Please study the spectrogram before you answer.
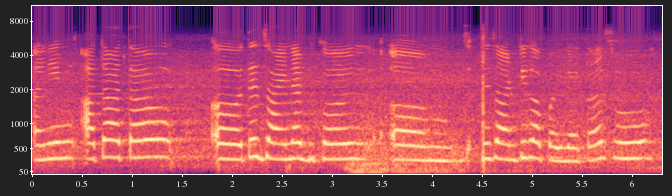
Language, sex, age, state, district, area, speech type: Goan Konkani, female, 18-30, Goa, Quepem, rural, spontaneous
